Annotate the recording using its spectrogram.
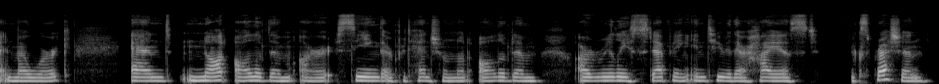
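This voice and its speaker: Female podcast host, lowish creaky voice with a slightly nasal, congested tone; earnest, emphatic motivational coaching delivery. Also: a little mellow. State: congested from an ear infection. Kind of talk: solo podcast talk, motivational.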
